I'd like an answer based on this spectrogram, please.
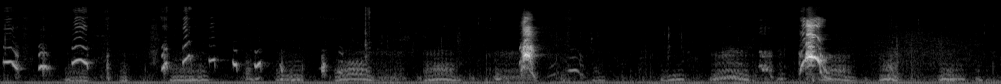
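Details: Two-month-old puppies from a newborn litter, playing; short harmonic yips, whines and soft growls come in irregular bursts throughout, with two sharp, loud yelps near the middle and end, over a low steady hum.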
